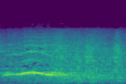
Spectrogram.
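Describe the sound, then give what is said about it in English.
A train pulls out, watched from a hotel window: a single mid-pitched whistle sounds for under a second over a steady, broad hiss and rumble that continues after the whistle fades. “Seems funny to be standing here in the window of this hotel watching our train pull out, and we've got to stay here.”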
